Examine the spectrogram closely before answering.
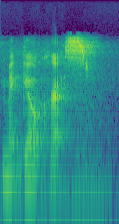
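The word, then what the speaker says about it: MacGilchrist: ways to spell Gilchrist one of the most common ways had Mac in front of it making it pronounced mcgilchrist my grandfather told me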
